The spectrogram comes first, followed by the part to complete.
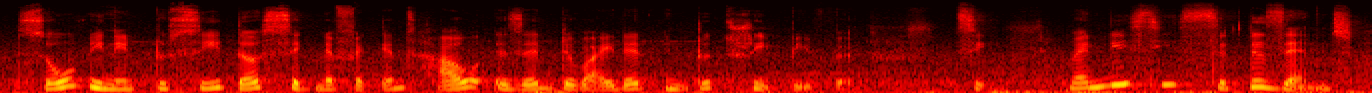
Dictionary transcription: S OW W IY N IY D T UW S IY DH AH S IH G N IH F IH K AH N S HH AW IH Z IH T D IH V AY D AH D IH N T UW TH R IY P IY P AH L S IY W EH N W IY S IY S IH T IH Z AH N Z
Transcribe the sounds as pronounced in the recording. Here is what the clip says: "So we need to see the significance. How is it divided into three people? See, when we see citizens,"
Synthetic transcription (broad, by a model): S OW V IY N IY D T UW S IY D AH S IH G N IH F IH K AH N S HH AW IH Z IH T D IH V AY D AH D IH N T UW T R IY P IY P AH L S IY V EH N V IY S IY S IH T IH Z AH N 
